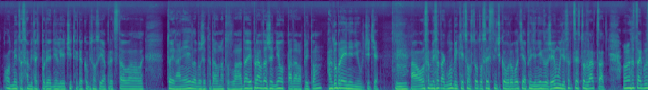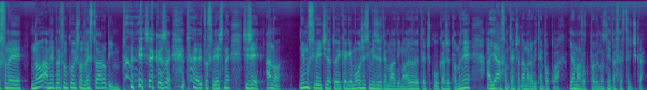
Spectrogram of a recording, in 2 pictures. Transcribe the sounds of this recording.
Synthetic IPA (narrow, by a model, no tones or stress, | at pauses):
ɔd̪mɪɛt̪asamit̪ac̚pɔɾɪad̪ɲɛlɪɛt͡ʃit̪aɡakɔbisɔmsijapɾɛt̪st̪aʋɔʋalalɛt̪ɔjɛnaɲɛjlɛbɔʒɛt̪ɛd̪aɔnat̪ɔzʋlaːd̪ajɛpɾaʊd̪aʒɛɲɛɔt̪̚pad̪aːʋapɾit̪ɔmalɛd̪ɔbɾɛjɛɲɛɲiuɾt͡ʃicɛ | aɔnsamɲɛsat̪aɡluːbiːkɛcsɔmst̪ɔʊt̪ɔsɛst̪ɾit͡ʃkɔʊvɾɔbɔcɛapɾiːɟɛɲɛɡd̪ɔʒɛɛmuiɟɛsr̩t̪t͡sɛst̪ɔd̪ʋat͡sːacɔnas̬at̪aɡusmɛjɛ | nɔamɲɛp̬ɾɛt̪fulkɔʊiʃlɔd̪ʋɛst̪ɔaɾɔbiːmjɛʃakɔʒɛjɛt̪ɔsmɪɛʃnɛt͡ʃiʒɛaːnɔ | ɲɛmusiʋɛɟɛct͡ʃisat̪ɔɛkaɡɛmɔʒɛsimis̬limʒɛt̪ɛnmlad̪iːmalɛzʋɛt̪ɛt͡ʃkuukaːʒɛt̪ɔmɲɛajasɔmt̪ɛnt͡ʃɔt̪amaɾɔbit̪ɛnpɔplaxjamaːmzɔt̪̚pɔʋɛd̪nɔscɲɛt̪aːsɛst̪ɾit͡ʃka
